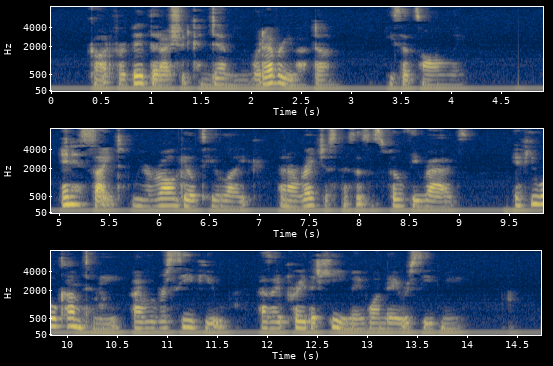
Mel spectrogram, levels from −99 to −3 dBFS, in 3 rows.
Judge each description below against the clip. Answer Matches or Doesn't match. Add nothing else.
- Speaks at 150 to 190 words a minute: Doesn't match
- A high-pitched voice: Doesn't match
